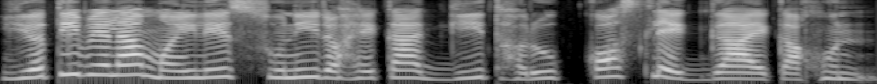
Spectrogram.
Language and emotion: Nepali, neutral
